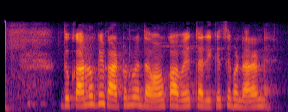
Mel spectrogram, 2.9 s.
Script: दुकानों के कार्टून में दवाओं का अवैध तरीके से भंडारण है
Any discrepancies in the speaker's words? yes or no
no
